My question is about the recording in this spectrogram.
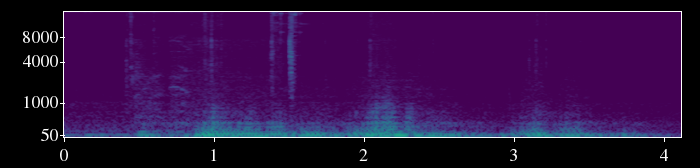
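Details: Honda Prelude with Hondata S300, cold start while adjusting the cold start-up enhancement; injector at 9.6 ms and the mixture seems to go rich: the engine cranks and catches, then surges and sags unevenly for a few seconds; a stumbling cold start.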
